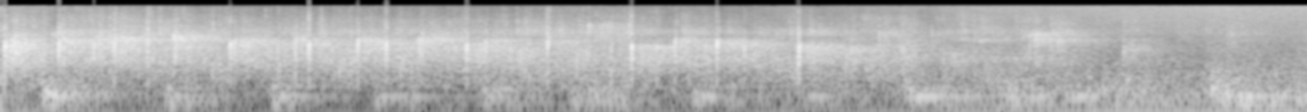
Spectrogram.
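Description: Audience applauding, the clapping dying away after about four seconds, with music playing underneath.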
